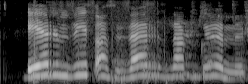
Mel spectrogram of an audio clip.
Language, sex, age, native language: Icelandic, male, 9, Icelandic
